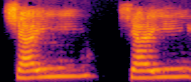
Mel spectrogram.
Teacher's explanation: Membacanya syai, syai karena dia panjangnya 1,5 harokat. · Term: lin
